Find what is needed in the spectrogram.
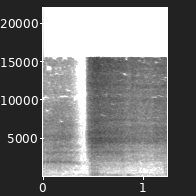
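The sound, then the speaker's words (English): A squirrel named Acorn breathing through her small nose: quick, hissy breaths, a soft airy exhale, a brief pause, then a sharper snorting sniff that holds for about a second. No one talks. “Acorn is breathing through her squirrel nose.”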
